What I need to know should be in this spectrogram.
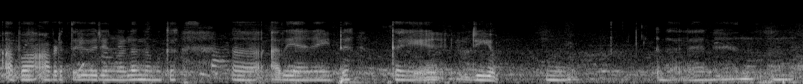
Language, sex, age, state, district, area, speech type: Malayalam, female, 18-30, Kerala, Idukki, rural, spontaneous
